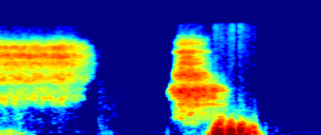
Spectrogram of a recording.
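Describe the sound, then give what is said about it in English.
A deep breath taken during a guided purification exercise: a soft, airy hiss, then a short pause and a second, fuller breathy sound with a low rumbling edge. No talking. “And then take a deep breath.”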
